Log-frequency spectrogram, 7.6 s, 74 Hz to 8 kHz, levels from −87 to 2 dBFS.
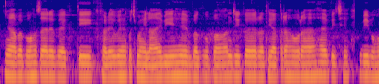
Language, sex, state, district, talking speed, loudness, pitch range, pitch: Hindi, male, Chhattisgarh, Bastar, 180 wpm, -26 LUFS, 115-120 Hz, 120 Hz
